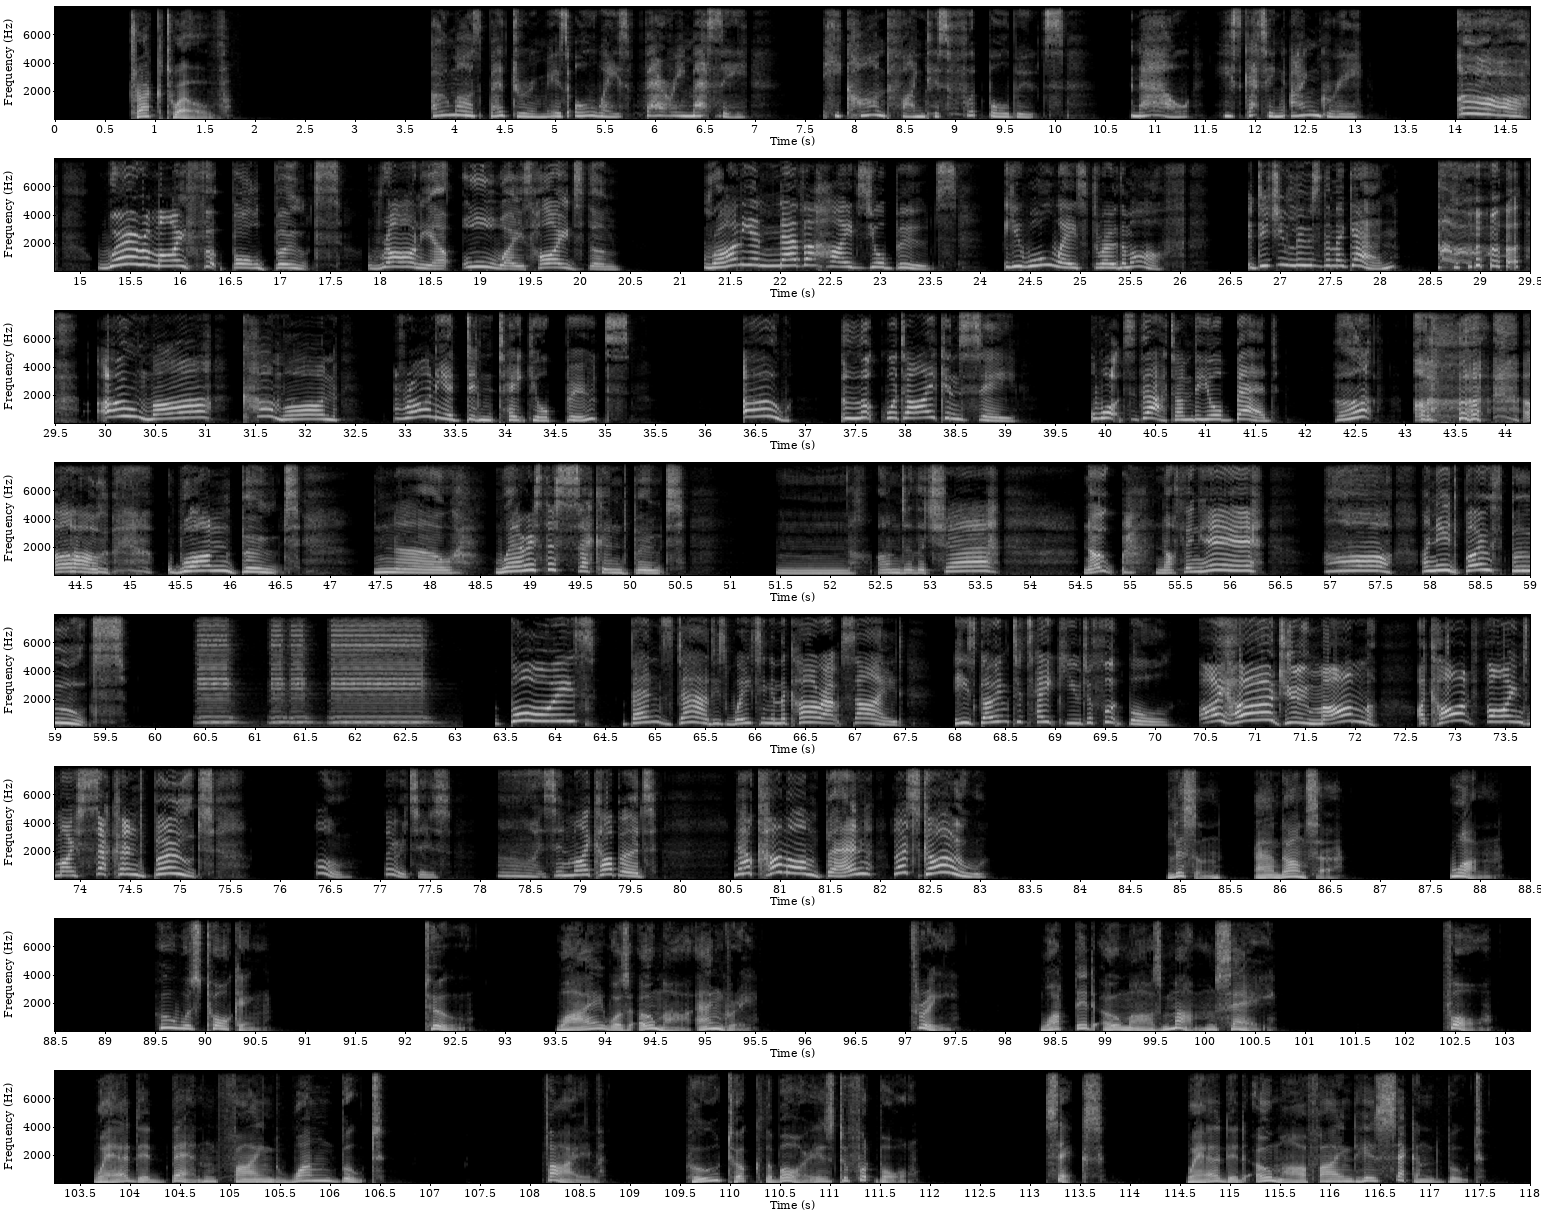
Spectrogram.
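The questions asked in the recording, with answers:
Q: Why was Omar angry?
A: He couldn't find his football boots

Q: Where did Ben find one boot?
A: Under Omar's bed

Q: Who took the boys to football?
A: Ben's dad

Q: Where did Omar find his second boot?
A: In his cupboard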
